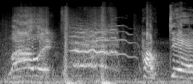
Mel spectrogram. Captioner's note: smack; Lalit neighs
